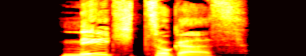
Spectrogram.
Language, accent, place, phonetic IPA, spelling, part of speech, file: German, Germany, Berlin, [ˈmɪlçˌt͡sʊkɐs], Milchzuckers, noun, De-Milchzuckers.ogg
- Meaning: genitive singular of Milchzucker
